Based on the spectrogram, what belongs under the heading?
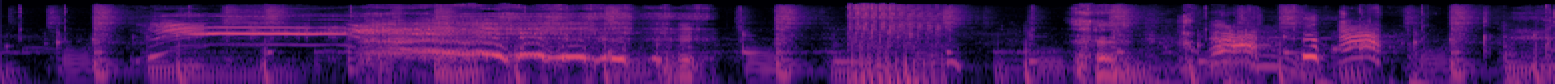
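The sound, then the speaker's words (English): A person does a vocal horse impression: a high, wavering whinny that slides downward, followed by lip-fluttering snorts and breathy sputters, fairly loud. “Man, you got the lips for this.”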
